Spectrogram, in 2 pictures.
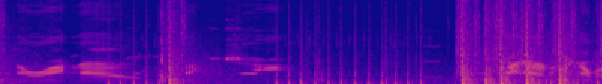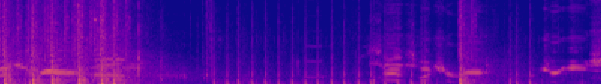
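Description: Rapid automatic gunfire in a tactical squad shooter game, loud close bursts of repeated shots separated by short pauses.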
